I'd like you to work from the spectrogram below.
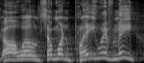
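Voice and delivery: put-on high-pitched pleading child voice; piping, rising toddler request; little toddler. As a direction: imitate a small child begging for a playmate. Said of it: "like a little toddler".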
